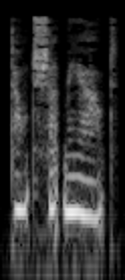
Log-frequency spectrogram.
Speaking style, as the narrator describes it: she breathed

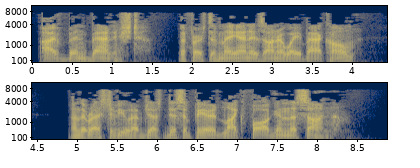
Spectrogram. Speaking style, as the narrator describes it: he said loudly

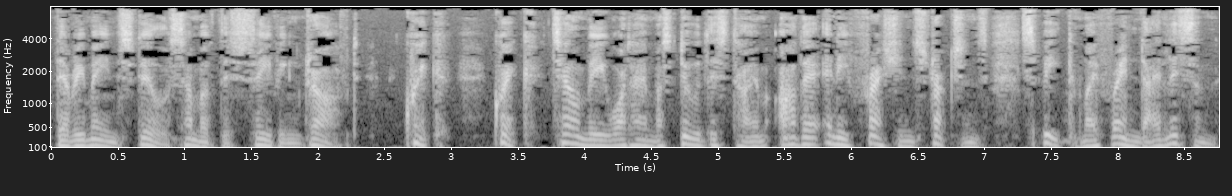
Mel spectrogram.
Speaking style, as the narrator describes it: he exclaimed

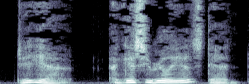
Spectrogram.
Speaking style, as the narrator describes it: grieved one of his enlisted men in a low, respectful voice

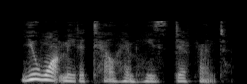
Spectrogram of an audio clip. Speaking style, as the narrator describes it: Julian said coldly

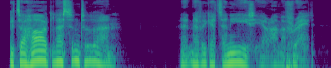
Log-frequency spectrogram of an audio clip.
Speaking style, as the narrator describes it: Waylon almost whispered

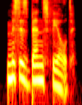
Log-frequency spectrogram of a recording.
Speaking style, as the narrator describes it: Danny said firmly

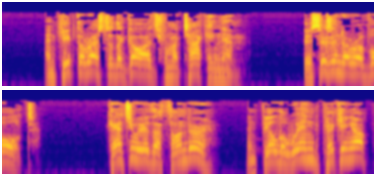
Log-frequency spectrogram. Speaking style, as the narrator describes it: shouting orders

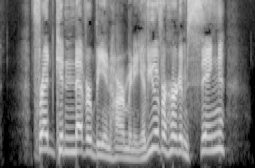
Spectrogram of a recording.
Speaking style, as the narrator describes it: I yelled to remind him that I'm always ready to battle

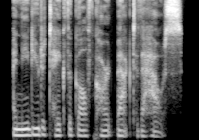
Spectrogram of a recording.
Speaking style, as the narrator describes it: His voice is resolute when he says

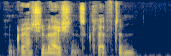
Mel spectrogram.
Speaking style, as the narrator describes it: he said softly

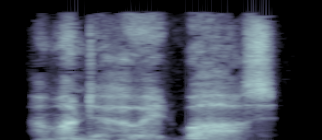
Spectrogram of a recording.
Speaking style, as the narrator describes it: Enoch whispered

